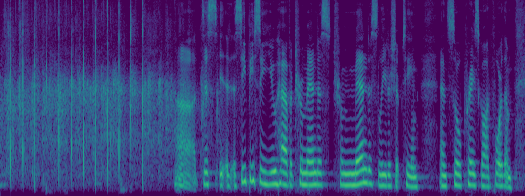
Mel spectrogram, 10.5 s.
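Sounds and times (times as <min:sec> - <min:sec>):
audience clapping: 0:00.0 - 0:04.6
speech: 0:03.5 - 0:10.5.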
